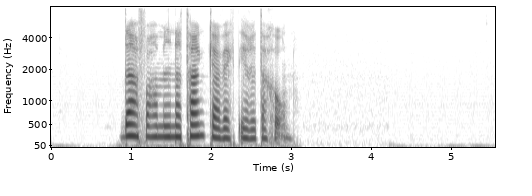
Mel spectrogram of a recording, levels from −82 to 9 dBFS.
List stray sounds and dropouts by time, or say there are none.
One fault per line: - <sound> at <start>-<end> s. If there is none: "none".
none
